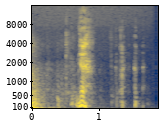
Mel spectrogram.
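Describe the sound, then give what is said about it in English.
A male musk duck in Australia mimics a slamming door while trying to impress females: a loud, booming thud with a sharp crack, followed by a few fainter knocking clicks, heard alone without talking. “who was recorded swearing during moments of aggression, and also imitating the sound of a slamming door when trying to impress females.”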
